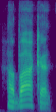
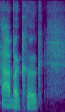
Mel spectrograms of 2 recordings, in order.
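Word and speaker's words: Habakkuk: Now as the prophet Habakat or Habakuk which is the way it should be pronounced Habakuk says in 214 for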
